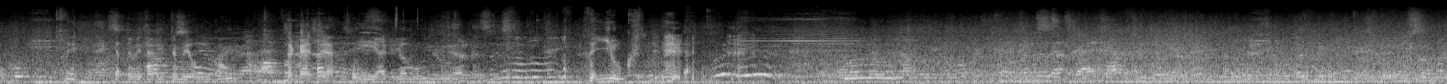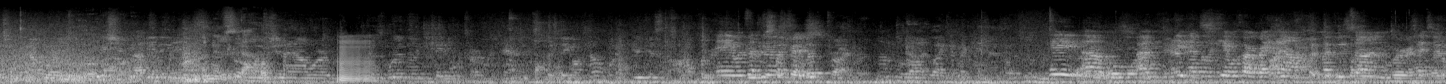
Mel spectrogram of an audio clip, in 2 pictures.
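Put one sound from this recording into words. A cable car cabin hums and rumbles steadily as it moves.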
